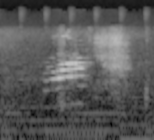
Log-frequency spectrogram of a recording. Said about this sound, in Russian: Кот категорически вот не согласен. крики там.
